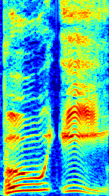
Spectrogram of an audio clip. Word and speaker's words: Boyer: That's Josh Boyer. Bowie, he told me. I asked him before the game, and he said it's pronounced Bowie.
